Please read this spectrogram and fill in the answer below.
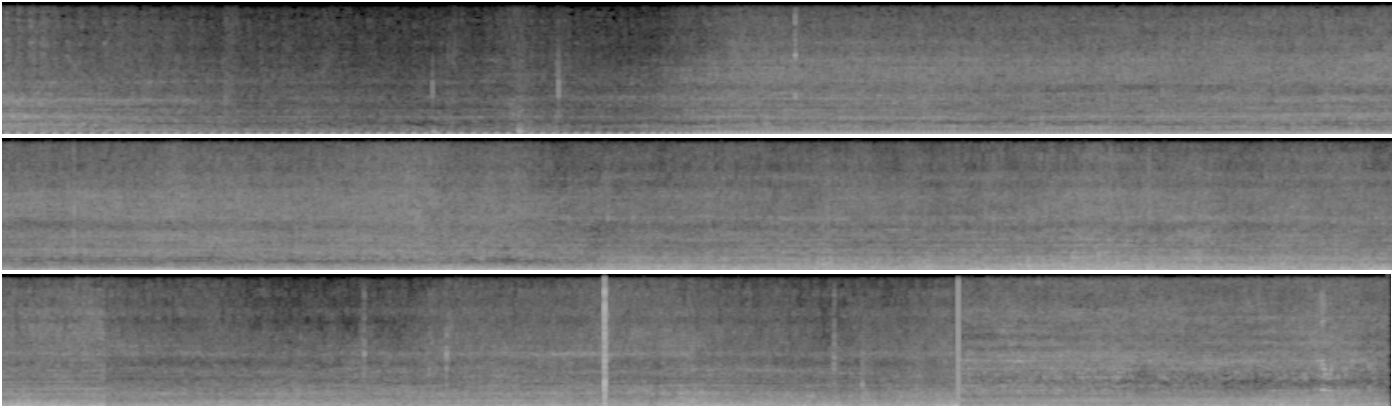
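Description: Motor scooter engine running steadily while riding, with a low rumble that grows louder about five seconds in.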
